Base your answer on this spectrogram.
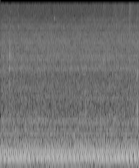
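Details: Endoscopic ear wax microsuction by a registered nurse prescriber, with a pick tool used to free wax: a continuous, low, droning hum of the suction motor running steadily.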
